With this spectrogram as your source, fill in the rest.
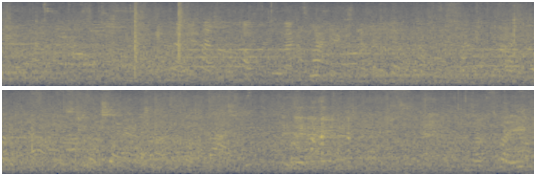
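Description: A crowd of people chatter nearby in a busy street.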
